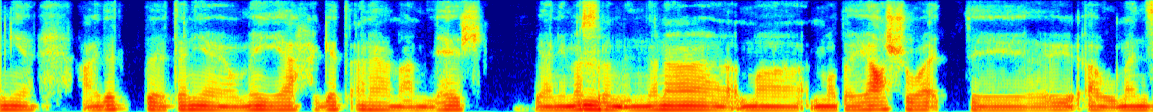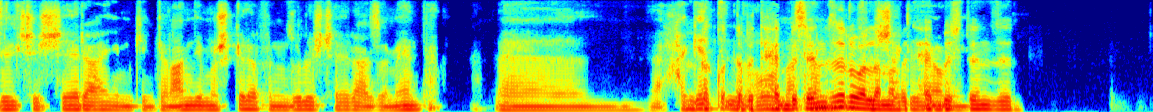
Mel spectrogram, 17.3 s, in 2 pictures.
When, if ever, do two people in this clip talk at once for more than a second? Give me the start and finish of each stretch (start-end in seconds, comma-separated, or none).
13.8-15.9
